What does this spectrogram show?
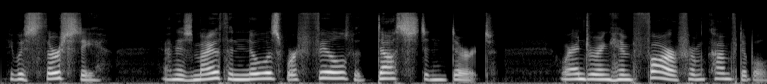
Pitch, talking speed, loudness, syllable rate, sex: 235 Hz, 150 wpm, -16 LUFS, 4.3 syllables/s, female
